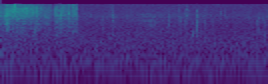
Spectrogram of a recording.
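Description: Glowing charcoal embers under a wire grill grate, crackling faintly with a few scattered ticks; a brief hiss in the first half second.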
